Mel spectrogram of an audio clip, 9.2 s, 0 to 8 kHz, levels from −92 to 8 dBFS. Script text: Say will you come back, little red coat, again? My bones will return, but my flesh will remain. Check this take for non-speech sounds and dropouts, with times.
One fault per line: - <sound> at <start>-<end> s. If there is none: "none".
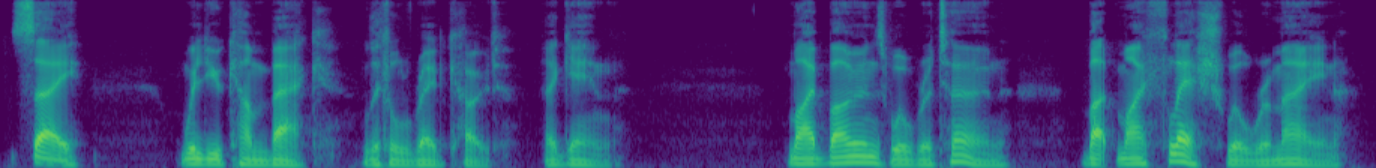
none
